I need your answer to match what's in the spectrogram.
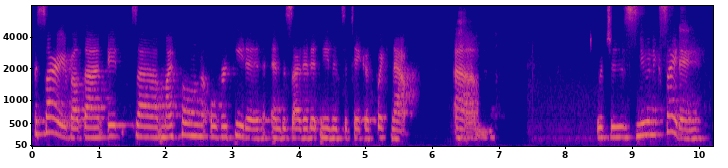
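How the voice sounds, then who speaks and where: A woman's voice: medium pitch, slow. A woman moderating an event over a remote connection, her voice sounding like it comes from inside an echoing tunnel, talking in a light, self-deprecating way. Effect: sounds like she's in an echoing tunnel.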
